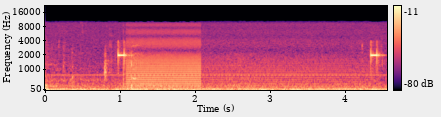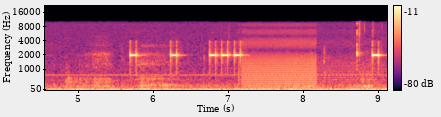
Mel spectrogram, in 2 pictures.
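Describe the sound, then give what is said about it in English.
Touch-tone dialing on a landline phone: several short electronic key beeps in an uneven sequence, plus a couple of longer buzzy tones, over a low steady hum, with no talk. “All right, hold on. We got to call him.”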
